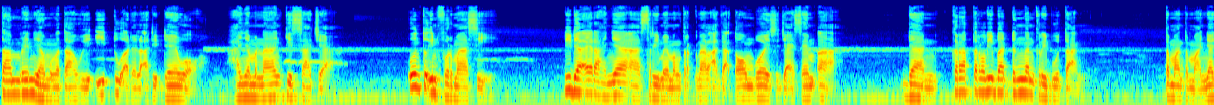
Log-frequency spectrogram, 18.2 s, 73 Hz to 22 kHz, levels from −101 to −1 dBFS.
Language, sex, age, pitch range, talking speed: Indonesian, male, 20-39, 105-130 Hz, 90 wpm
